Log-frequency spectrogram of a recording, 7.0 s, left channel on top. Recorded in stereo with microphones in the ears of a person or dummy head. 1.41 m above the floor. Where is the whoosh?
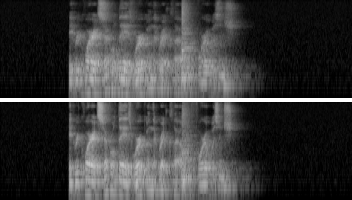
No whoosh in this recording.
